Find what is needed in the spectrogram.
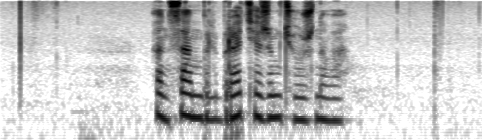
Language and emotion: Russian, neutral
